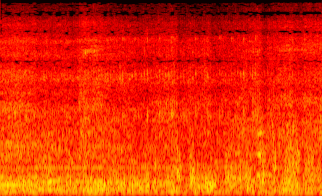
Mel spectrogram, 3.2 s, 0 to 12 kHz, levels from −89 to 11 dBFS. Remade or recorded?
recorded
